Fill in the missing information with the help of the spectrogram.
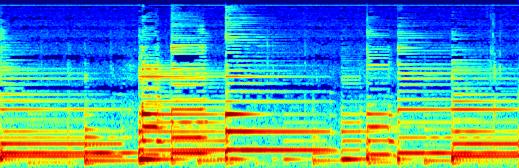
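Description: Acoustic guitar strummed in a folk song's instrumental passage: a handful of chords, each struck and left to ring, with no singing.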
